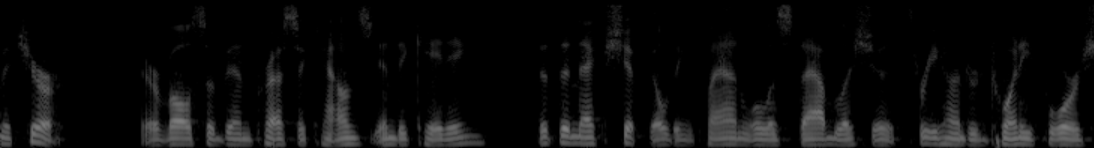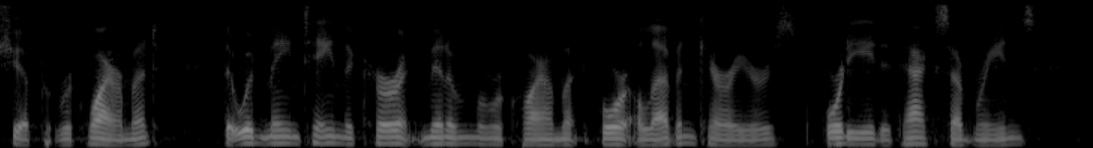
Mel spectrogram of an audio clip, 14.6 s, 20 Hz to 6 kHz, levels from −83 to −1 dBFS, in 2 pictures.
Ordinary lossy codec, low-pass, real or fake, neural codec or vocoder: MP3, 48 kbps; 5.4 kHz; real; none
